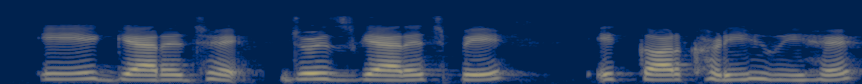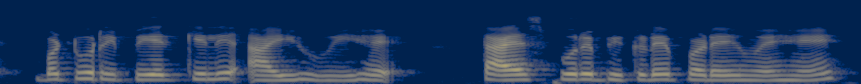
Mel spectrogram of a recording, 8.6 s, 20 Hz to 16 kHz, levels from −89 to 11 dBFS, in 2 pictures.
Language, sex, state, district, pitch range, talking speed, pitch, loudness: Hindi, female, Chhattisgarh, Bastar, 215-250 Hz, 180 wpm, 230 Hz, -31 LUFS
